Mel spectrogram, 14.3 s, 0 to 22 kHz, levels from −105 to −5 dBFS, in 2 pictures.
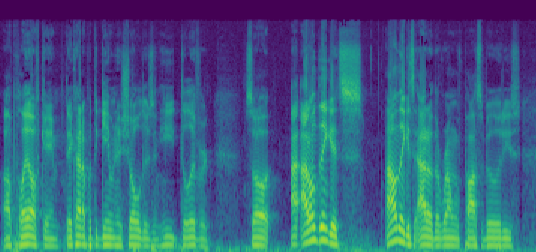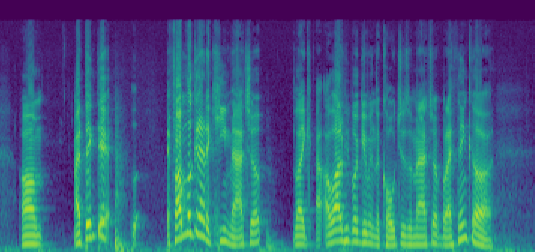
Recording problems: none

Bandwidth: 15.5 kHz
